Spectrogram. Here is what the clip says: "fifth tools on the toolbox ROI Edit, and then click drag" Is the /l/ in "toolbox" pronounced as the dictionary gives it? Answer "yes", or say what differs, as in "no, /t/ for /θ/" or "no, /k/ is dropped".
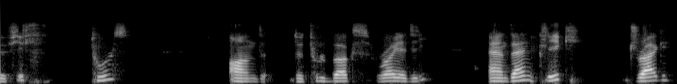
yes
